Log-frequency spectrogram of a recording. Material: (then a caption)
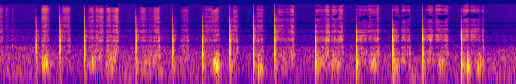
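Chalk. A thin stick of white classroom chalk, held in the fingertips, writes words on a large flat black chalkboard. About fifteen short, sharp taps and scratches are heard, separated by softer, gritty rubbing strokes.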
